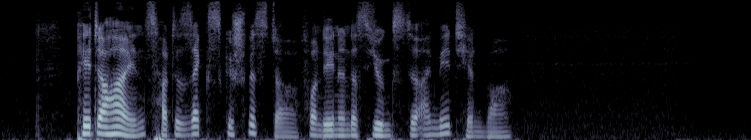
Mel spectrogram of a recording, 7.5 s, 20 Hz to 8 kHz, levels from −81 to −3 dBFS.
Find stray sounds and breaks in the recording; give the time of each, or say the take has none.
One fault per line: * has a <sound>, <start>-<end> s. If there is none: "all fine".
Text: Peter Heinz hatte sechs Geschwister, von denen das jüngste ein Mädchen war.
all fine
